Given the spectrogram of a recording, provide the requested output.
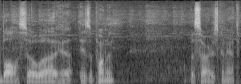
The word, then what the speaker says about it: Besar: Jayson came up dry, but the 2 ball blocks the 1 ball, so his opponent, Besar, is going to have to play it safe. Al, am I pronouncing that correctly, Besar?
